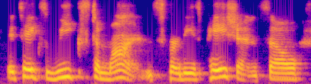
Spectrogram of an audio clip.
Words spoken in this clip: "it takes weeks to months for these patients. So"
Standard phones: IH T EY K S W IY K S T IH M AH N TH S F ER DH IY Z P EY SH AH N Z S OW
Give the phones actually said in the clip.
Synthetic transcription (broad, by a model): IH T EY K S W IY K S T IH M AH N TH S F ER DH IY Z P EY SH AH N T S OW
